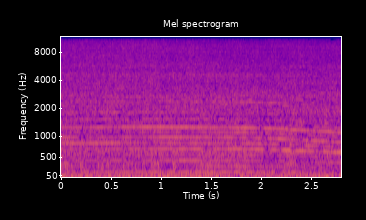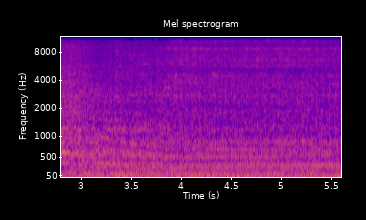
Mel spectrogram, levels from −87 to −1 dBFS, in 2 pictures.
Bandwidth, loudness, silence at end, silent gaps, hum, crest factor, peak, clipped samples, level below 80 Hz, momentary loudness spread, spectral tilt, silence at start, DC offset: 11.5 kHz; -37 LUFS; 0 s; none; none; 16 dB; -22 dBFS; under 0.1%; -46 dBFS; 6 LU; -3 dB/octave; 0 s; under 0.1%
